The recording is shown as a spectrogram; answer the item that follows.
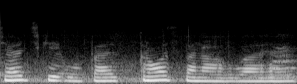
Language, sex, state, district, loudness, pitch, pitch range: Hindi, male, Madhya Pradesh, Katni, -13 LUFS, 165 Hz, 150-190 Hz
